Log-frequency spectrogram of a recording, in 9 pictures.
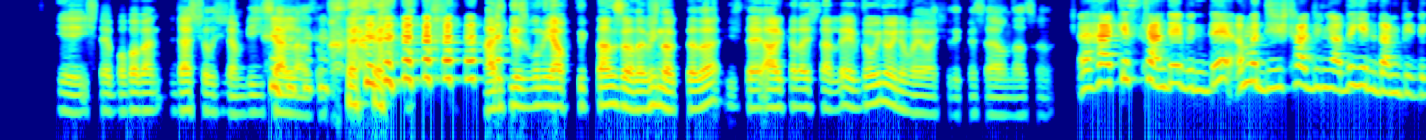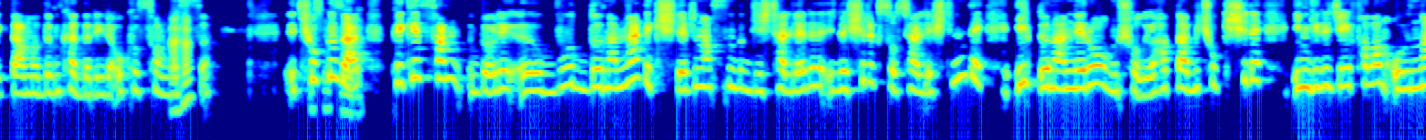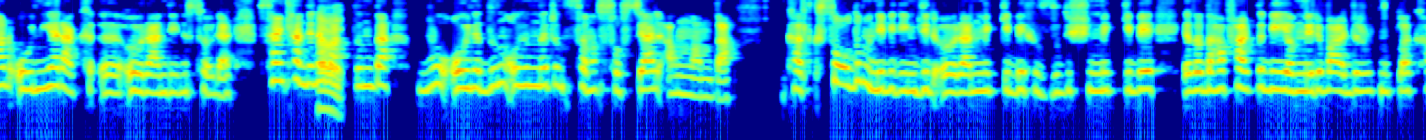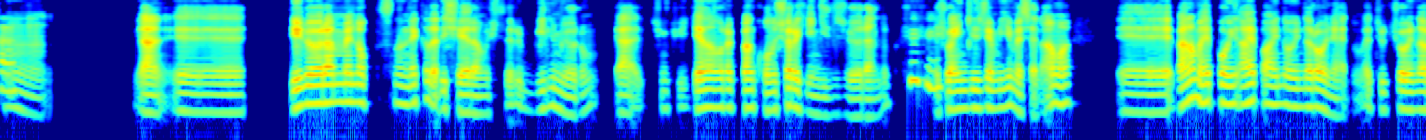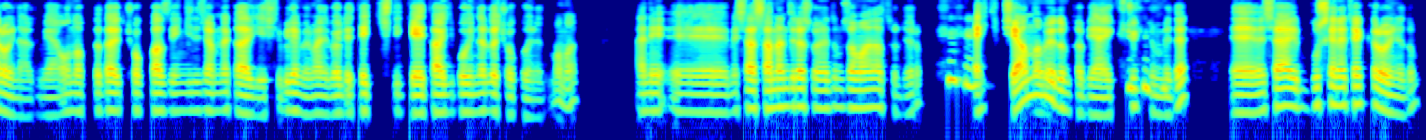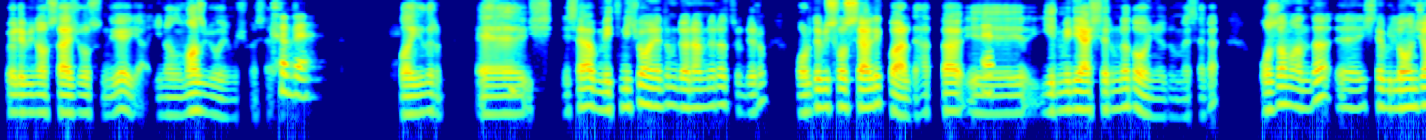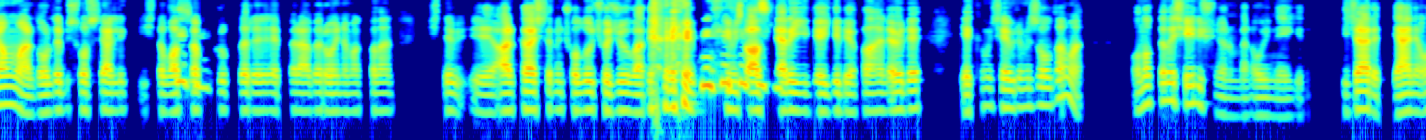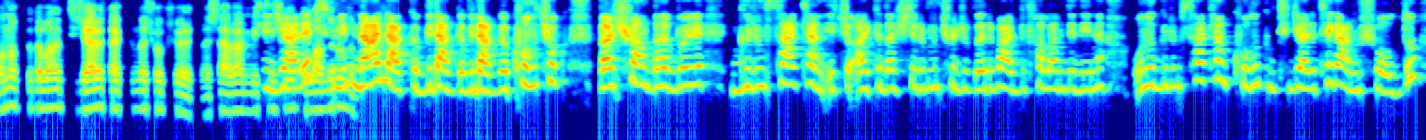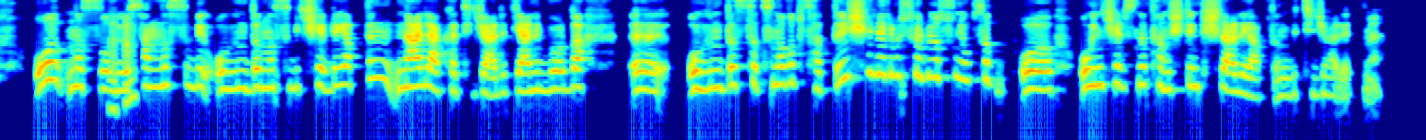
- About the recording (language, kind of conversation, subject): Turkish, podcast, Video oyunları senin için bir kaçış mı, yoksa sosyalleşme aracı mı?
- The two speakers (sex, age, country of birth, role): female, 30-34, Turkey, host; male, 25-29, Turkey, guest
- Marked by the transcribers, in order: giggle; laugh; chuckle; "dijitalleşerek" said as "dijitalleleleşerek"; tapping; giggle; other background noise; giggle; unintelligible speech; chuckle; giggle; other noise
